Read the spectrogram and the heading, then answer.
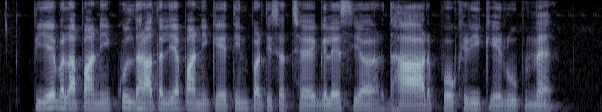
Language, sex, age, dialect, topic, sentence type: Maithili, male, 18-24, Bajjika, agriculture, statement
